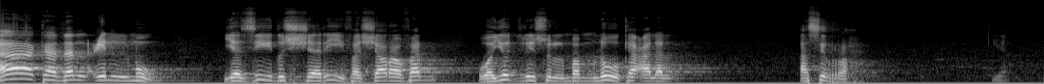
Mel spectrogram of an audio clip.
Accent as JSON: {"language": "Indonesian", "region": "Java", "country": "Indonesia", "said": "Kalau kita orang Jawa itu kursi yang panjang terus lebar itu apa namanya?"}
